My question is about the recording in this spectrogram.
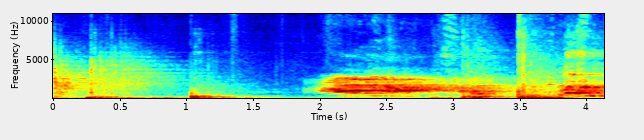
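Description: Thuds and knocks from a choreographed wooden-sword fight: bare feet stamping and landing on a wooden gym floor, ringing in the large hall. About two seconds in, a loud shout lasting about a second, a fighter's cry, followed by two more sharp thuds near the end.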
